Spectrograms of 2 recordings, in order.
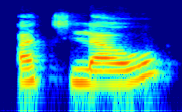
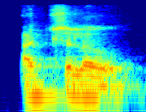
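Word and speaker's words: अचलौ: Achalah, achlau, achlaha. See, you are cutting the vowel. Achalau. There is no achalau. Achala. Achalau. Achalaha, achalau, achlaha. The impact of Hindi is there too much in the pronunciation.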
